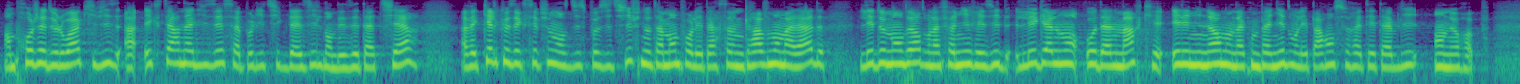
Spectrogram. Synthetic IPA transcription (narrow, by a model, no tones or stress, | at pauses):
ɛ̃pχɔʒɛd̪əlwakʲʰivizaʔɛkst̪ɛʁnalizesapɔlit̪ʰik̚d̪azild̪ɑ̃d̪ezet̪at̪jɛːʁa̰vɛkʲːɛlkəzɛksɛpsjɔ̃d̪ɑ̃səd̪ispozit̪ʰifnɔt̪amɑ̃puʁlepɛʁsɔnɡʁavmɑ̃malad̪ | led̪əmɑ̃d̪œʁd̪ɔ̃lafamijʁezid̪leɡalmɑ̃od̪anmaʁkʰeleminœʁnɔ̃nakɔ̃paɲed̪ɔ̃lepaʁɑ̃səʁɛt̪et̪abliɑ̃nøʁɔp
